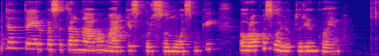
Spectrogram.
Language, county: Lithuanian, Vilnius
